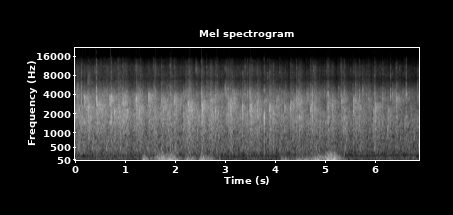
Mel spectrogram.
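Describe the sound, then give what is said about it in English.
An audience applauds the introducers and David Kirby, a dense, even wash of many hands clapping that holds at a fairly loud level for several seconds without voices. “And can we get another round of applause for the introducers and for David Kirby for everything that they've done?”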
